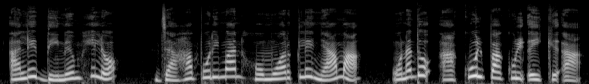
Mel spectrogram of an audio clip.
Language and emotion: Santali, disgusted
